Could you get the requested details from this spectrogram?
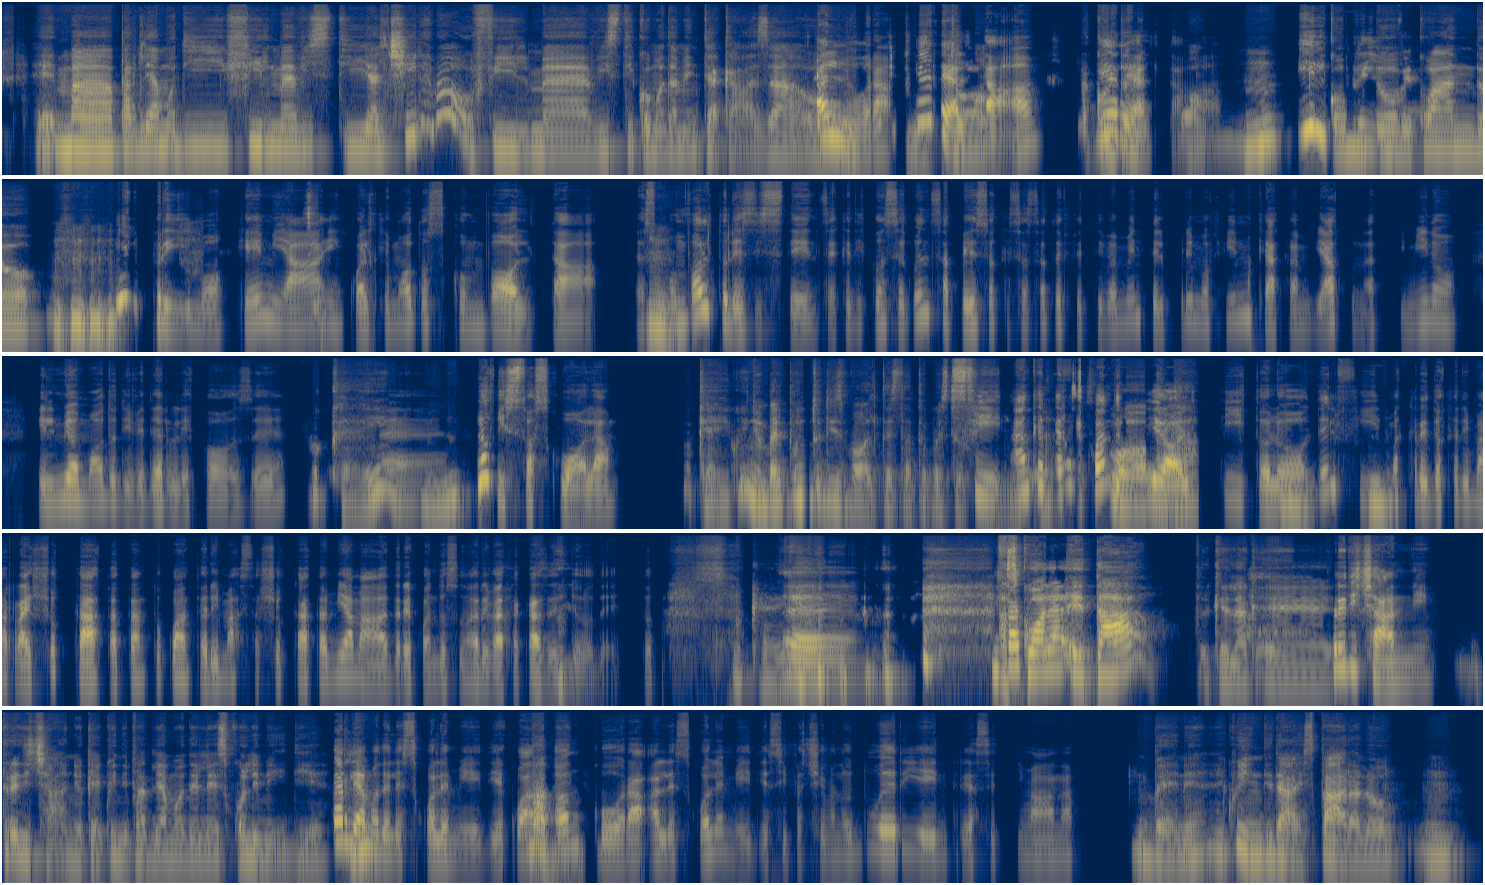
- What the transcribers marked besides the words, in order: other background noise; chuckle; surprised: "A scuola"; chuckle; teeth sucking; sigh
- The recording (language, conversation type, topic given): Italian, podcast, Qual è un film che ti ha cambiato e che cosa ti ha colpito davvero?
